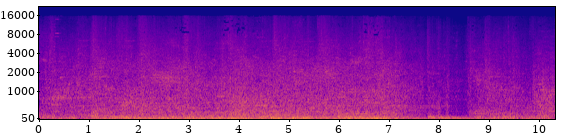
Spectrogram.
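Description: Weapons clash and spells burst in a fast game battle.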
